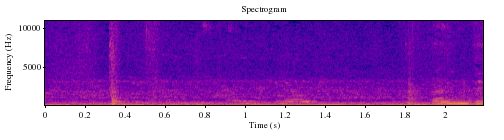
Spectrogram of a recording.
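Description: Steady low rumble of a moving cable car cabin, with two sharp knocks, one shortly after the start and one near the end.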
